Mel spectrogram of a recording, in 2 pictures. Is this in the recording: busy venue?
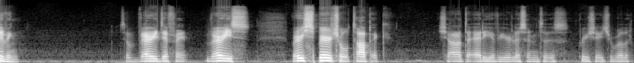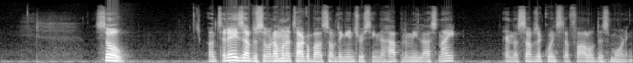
no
